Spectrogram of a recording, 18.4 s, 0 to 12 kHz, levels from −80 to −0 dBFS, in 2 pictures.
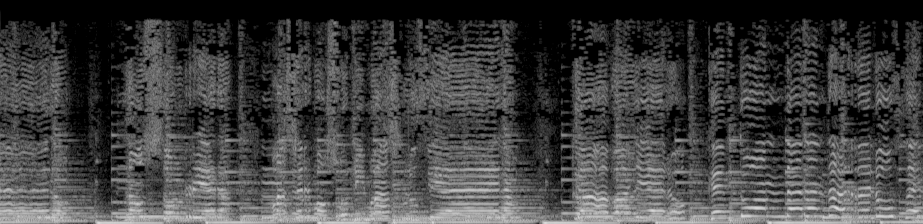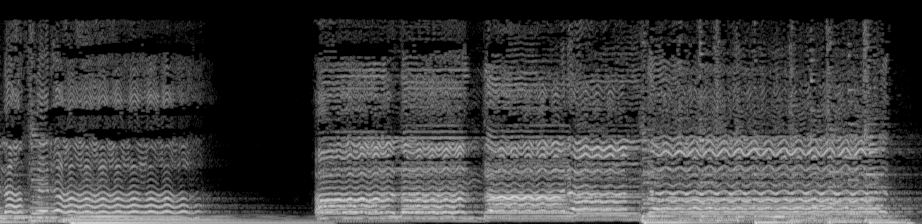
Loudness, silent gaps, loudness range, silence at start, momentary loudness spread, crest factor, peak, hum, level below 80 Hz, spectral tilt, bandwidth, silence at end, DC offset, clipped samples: -18 LUFS; none; 3 LU; 0 s; 6 LU; 14 dB; -4 dBFS; none; -36 dBFS; -4.5 dB/octave; 11.5 kHz; 0 s; under 0.1%; under 0.1%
